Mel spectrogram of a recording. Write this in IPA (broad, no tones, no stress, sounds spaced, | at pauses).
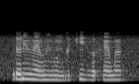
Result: ɾ ə ɾ ĩ ð ɛ̃ β ĩ v ə̃ ɡ ə kʲ ɛ̃ ɦ ʌ x ɛ̃ w ə̃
